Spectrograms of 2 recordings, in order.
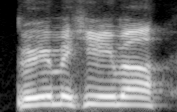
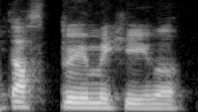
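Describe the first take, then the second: First: "Boomer humor" yelled higher and louder, teasing; loud, high teasing call; mocking shout. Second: Said in the usual way. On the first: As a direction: taunt the friend with it.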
